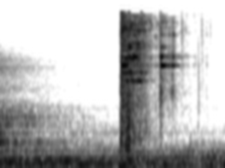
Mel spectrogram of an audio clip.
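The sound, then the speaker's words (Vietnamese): A mirror is smashed and shatters on the floor in a sharp, loud burst of breaking glass. A second, smaller crash of falling shards follows, over a low, faint hum. “Tấm gương rơi xuống đất vỡ tan tành,”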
